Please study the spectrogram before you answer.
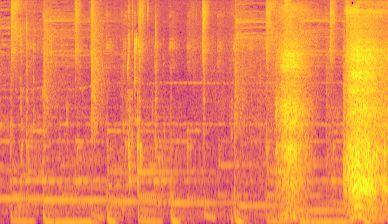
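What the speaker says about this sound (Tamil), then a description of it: "இப்போ பால் ஊற்றுறோம்." Milk poured into carrot kheer in a kitchen pan, a liquid stream splashing and gurgling up close, growing fuller and louder toward the end after a run of soft drips and squishes.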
